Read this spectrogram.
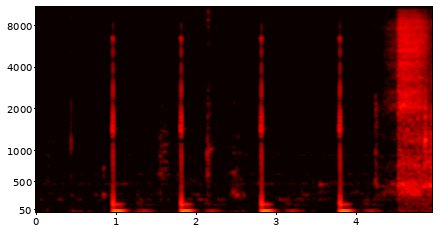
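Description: A game's countdown timer beeps once a second.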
